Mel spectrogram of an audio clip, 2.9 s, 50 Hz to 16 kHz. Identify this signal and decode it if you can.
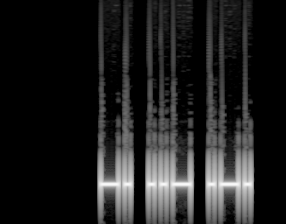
Morse code, heard as a keyed tone, about 20 wpm, 700 Hz. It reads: NUR
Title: Build A Word - 1 Letter At A Time - 5-Letter Words - 20wpm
